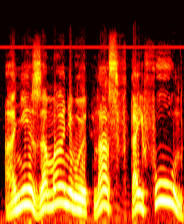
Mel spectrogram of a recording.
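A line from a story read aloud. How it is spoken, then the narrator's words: Shouting. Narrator (Russian): крикнул Лукас капитану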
